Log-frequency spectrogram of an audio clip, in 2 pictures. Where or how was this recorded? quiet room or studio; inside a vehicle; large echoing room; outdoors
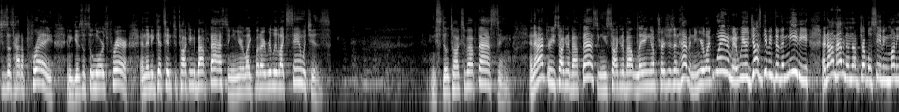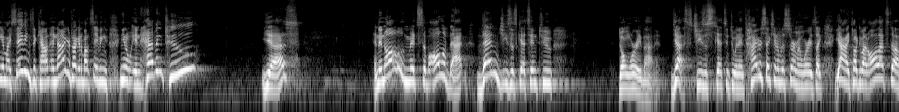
large echoing room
